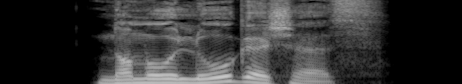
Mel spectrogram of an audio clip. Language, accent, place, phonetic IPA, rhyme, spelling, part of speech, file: German, Germany, Berlin, [nɔmoˈloːɡɪʃəs], -oːɡɪʃəs, nomologisches, adjective, De-nomologisches.ogg
- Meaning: strong/mixed nominative/accusative neuter singular of nomologisch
